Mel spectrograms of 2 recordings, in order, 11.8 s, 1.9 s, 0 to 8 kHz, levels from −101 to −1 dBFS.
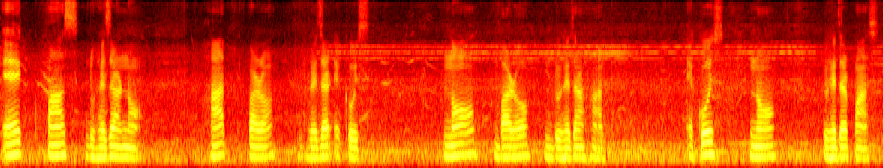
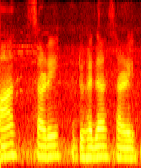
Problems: constant background noise, continuous background conversations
